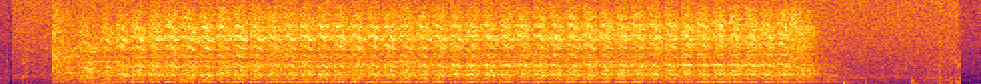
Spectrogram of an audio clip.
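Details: Viewer's car with coolant in oil, diagnosed elsewhere as blown head gasket, during compression test: steady, even cranking about three beats a second with no uneven or fast spots; no compression loss in any cylinder, though false negatives possible.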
